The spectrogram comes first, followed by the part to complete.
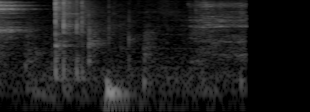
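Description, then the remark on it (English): A quick, light clink of glasses touching in a toast, followed by a soft thud and some faint clattery handling noise, fairly quiet, with no one talking. “Well, I guess that leaves us with one thing. Cheers. Cheers.”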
